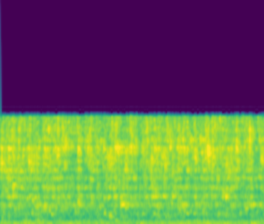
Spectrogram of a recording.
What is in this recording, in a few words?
plumbing run loop; spacial loops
